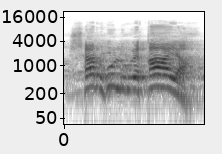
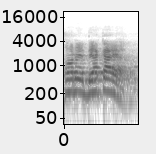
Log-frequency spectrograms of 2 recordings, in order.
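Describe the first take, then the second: First: The second word begins with a W sound. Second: The second word begins with a B sound. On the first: The speaker calls it right. "আর সরে বেকায়া কিতাব নাই তো" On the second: The speaker calls it wrong. "এটারে বলে সরে বেকায়া"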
